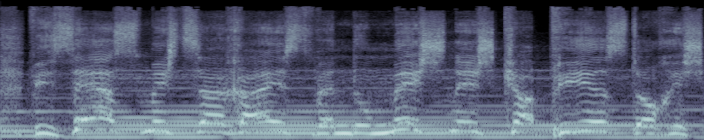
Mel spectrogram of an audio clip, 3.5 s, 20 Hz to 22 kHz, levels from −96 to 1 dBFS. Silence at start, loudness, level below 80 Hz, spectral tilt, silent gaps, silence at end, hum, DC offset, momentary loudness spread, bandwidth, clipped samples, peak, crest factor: 0 s; -21 LUFS; -62 dBFS; -4.5 dB/octave; none; 0 s; none; under 0.1%; 3 LU; 18 kHz; under 0.1%; -8 dBFS; 12 dB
